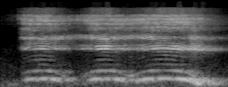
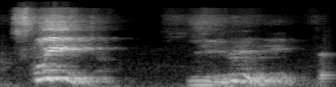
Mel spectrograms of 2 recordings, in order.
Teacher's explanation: The double E again means high tongue, not much air.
